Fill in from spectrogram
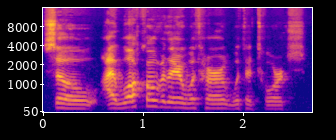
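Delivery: ordinary talk, nothing marked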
